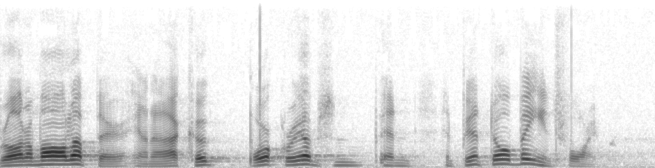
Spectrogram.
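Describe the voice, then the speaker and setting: A man's dark, mellow tone with very wide pitch swings and big swings in loudness. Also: fairly high pitch for a man, moderate pace. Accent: American. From Texas. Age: 80s+. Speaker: war veteran. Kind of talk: oral history interview. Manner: halting.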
